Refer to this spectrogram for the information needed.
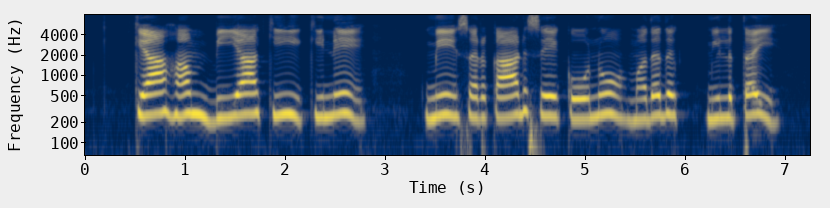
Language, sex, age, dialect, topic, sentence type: Magahi, female, 31-35, Western, agriculture, question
